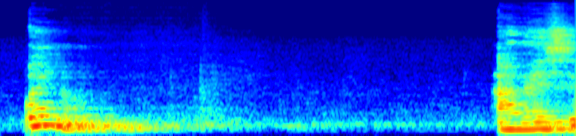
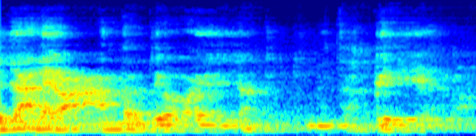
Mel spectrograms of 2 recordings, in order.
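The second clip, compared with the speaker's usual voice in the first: impatient God; 2 semitones lower than usual. Pretend. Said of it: "le hubiera dicho".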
